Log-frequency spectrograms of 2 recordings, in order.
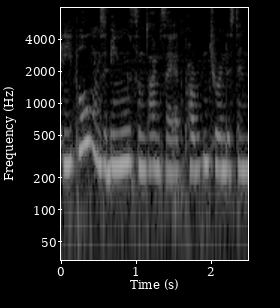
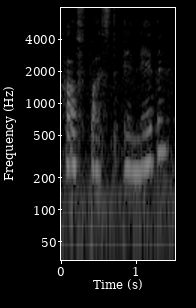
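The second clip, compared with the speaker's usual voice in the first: half past eleven, almost under the breath; murmured self-correction; soft correction; 11 dB quieter than usual. Shown as a demonstration. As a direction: quietly correct yourself.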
